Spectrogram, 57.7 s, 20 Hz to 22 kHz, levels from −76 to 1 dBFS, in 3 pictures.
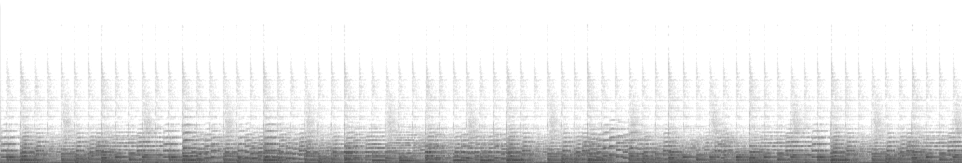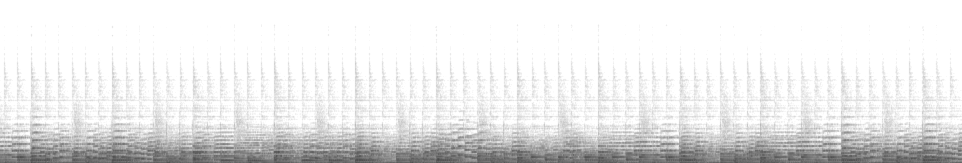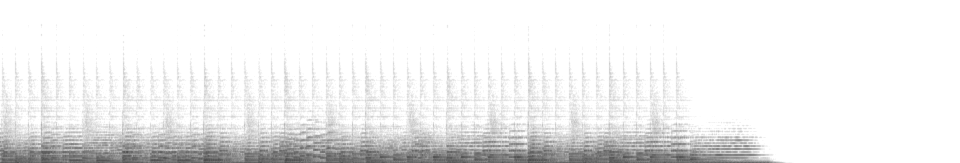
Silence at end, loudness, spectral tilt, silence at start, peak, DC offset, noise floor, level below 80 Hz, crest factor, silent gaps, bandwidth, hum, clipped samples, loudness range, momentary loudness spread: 0 s; -26 LUFS; -6.5 dB/octave; 0 s; -10 dBFS; 0.8%; under -90 dBFS; -34 dBFS; 16 dB; 54.78-54.83 s, 54.91-54.97 s; 15 kHz; none; under 0.1%; 1 LU; 4 LU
